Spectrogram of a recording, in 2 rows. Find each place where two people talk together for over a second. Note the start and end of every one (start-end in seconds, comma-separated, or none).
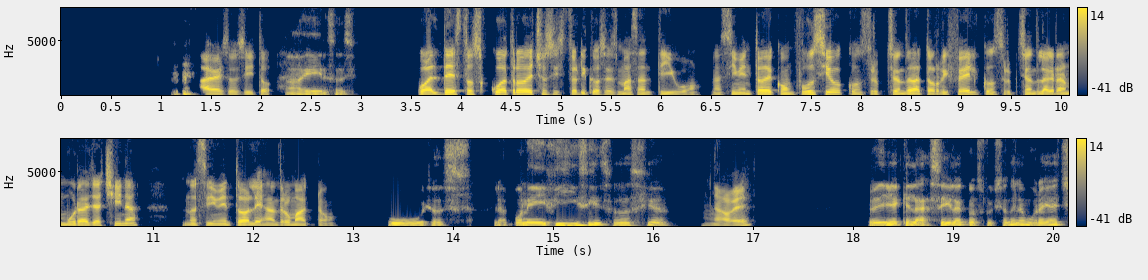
none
